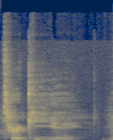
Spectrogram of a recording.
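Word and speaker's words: Türkiye: guys yeah but it's turkey y now turkeyy yeah that's how they like their name pronounced oh really yeah just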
